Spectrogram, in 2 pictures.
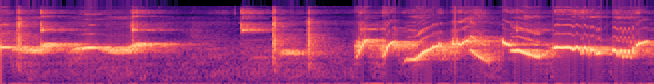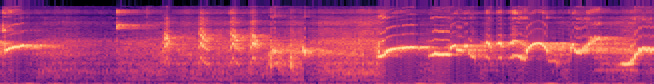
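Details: White-rumped shama singing its classic calling song: looping whistles, sharp clicks and bursts of fast varied notes, with rising sweeps between short pauses.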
